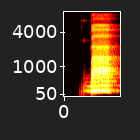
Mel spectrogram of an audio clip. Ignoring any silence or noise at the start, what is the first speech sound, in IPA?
ɡ͡b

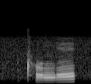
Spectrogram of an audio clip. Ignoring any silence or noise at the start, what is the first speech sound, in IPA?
tʰ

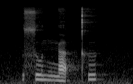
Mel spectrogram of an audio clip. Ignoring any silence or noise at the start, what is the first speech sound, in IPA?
s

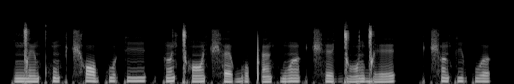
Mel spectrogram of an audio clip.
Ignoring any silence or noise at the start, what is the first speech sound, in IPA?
ŋ͡ǀ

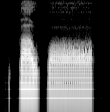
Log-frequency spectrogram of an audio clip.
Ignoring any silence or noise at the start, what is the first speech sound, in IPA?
p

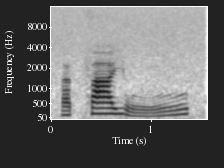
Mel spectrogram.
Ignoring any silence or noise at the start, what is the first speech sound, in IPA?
ɐ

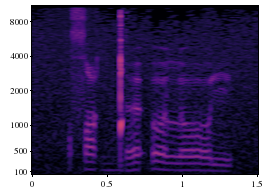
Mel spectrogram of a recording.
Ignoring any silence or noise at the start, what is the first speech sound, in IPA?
sˤ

